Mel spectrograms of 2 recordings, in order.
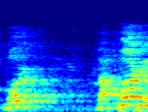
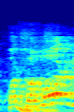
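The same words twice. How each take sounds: First: "Por vapor" said slowly, with a v sound for the f in favor; mispronounced por favor. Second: "Por favor" said louder and clearly, with a crisp f. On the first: Preacher mimics a man garbling his request: slow "Por vapor" with v for f. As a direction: drag out "Por vapor", the f blurred into v. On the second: Preacher repeats the request loudly and correctly: louder, crisp "Por favor". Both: Retold or imitated. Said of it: "Tampoco entendieron".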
